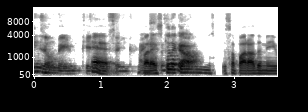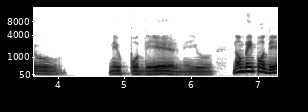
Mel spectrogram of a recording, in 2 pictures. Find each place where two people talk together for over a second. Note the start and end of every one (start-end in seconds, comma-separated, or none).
0.8-2.6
